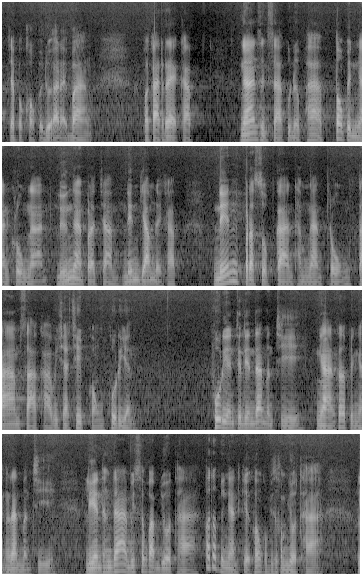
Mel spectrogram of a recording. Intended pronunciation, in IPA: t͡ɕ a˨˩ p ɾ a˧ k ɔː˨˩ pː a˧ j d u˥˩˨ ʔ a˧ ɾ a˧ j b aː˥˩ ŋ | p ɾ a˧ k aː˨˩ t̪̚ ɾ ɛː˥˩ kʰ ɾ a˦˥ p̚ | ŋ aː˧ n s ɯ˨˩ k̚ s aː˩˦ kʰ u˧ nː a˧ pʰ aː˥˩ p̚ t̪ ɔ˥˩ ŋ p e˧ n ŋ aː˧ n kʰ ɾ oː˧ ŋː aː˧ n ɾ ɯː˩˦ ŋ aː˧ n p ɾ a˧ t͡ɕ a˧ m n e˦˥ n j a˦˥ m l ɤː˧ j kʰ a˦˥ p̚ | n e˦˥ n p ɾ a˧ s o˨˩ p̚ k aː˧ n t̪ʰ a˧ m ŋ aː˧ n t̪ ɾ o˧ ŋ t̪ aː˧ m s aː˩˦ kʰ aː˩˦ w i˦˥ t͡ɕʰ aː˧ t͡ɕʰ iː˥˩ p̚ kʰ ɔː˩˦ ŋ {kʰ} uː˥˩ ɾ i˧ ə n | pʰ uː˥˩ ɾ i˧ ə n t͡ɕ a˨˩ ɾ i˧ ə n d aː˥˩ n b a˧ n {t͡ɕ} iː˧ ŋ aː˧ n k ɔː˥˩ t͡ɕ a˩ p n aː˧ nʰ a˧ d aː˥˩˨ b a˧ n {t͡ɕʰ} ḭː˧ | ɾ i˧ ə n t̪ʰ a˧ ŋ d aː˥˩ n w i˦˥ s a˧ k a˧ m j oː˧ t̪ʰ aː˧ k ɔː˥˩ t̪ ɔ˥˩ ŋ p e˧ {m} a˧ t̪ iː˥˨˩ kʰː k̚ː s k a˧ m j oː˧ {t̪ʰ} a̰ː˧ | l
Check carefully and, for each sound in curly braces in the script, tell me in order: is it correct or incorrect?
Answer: incorrect: pʰ, incorrect: t͡ɕʰ, correct, incorrect: n, correct

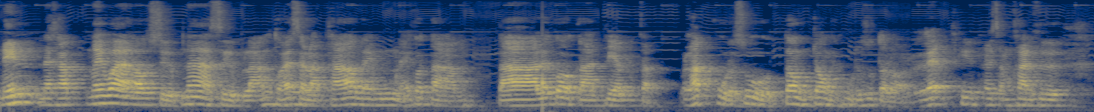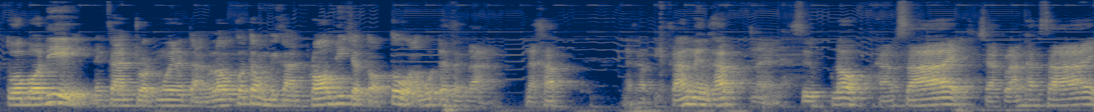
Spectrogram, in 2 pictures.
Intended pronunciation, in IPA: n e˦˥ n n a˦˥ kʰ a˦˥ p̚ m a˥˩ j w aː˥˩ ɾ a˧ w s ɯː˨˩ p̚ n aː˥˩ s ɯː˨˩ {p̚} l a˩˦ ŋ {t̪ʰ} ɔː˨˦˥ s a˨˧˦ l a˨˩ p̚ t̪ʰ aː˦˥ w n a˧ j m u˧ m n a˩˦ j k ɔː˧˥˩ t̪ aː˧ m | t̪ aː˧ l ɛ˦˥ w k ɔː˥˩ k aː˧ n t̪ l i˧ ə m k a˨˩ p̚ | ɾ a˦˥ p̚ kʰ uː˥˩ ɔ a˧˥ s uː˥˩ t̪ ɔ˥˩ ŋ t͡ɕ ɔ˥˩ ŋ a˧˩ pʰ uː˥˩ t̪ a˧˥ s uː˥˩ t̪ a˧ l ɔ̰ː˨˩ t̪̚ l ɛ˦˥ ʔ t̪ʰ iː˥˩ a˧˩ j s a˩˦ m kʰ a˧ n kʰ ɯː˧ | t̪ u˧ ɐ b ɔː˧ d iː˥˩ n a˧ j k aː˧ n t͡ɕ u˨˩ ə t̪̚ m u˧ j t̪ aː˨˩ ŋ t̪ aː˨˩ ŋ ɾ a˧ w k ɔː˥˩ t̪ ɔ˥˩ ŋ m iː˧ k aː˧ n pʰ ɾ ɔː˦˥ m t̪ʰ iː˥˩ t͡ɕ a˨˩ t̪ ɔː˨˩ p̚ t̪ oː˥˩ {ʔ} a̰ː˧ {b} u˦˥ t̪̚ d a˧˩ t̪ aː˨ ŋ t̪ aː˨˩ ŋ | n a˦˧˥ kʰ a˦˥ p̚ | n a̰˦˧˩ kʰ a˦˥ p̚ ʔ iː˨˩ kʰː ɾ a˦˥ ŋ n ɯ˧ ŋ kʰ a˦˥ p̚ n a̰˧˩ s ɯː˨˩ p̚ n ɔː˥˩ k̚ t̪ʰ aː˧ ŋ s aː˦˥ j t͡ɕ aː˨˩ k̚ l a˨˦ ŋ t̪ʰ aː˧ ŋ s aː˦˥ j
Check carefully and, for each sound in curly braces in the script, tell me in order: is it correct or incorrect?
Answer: correct, correct, correct, incorrect: w

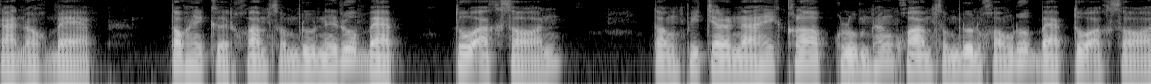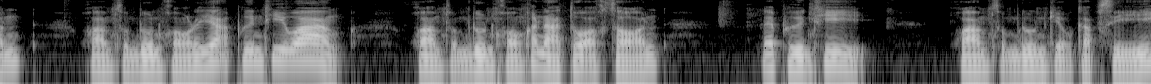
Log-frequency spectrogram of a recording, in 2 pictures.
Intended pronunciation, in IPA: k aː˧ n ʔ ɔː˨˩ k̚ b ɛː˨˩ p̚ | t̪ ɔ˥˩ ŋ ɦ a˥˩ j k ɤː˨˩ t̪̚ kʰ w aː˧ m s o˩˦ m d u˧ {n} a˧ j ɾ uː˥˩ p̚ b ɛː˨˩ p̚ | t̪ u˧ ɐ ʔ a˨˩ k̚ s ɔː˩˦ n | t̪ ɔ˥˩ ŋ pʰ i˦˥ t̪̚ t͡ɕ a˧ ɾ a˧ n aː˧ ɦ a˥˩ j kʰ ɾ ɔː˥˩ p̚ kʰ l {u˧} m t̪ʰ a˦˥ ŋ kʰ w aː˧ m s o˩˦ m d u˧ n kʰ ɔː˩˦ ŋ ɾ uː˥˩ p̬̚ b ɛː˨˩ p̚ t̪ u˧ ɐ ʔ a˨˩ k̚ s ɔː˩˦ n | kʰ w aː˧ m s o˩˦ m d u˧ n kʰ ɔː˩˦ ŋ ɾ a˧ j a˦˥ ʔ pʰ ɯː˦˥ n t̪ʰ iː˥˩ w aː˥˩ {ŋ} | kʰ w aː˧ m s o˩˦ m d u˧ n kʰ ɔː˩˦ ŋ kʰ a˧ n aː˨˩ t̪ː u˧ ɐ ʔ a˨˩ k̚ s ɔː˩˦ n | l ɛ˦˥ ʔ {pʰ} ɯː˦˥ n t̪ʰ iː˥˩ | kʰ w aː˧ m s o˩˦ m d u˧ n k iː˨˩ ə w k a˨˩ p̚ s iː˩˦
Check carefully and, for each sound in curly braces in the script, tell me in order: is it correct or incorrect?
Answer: incorrect: nː, correct, correct, correct

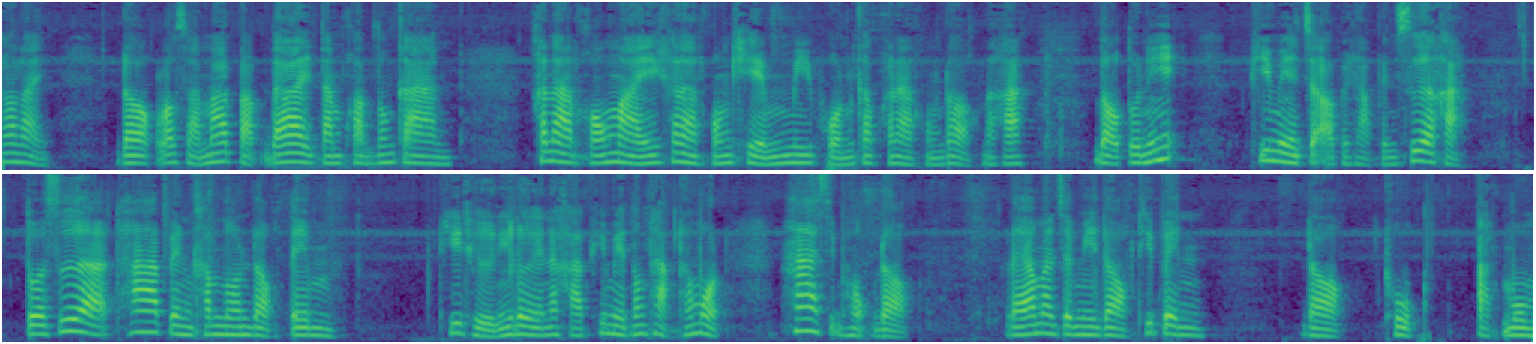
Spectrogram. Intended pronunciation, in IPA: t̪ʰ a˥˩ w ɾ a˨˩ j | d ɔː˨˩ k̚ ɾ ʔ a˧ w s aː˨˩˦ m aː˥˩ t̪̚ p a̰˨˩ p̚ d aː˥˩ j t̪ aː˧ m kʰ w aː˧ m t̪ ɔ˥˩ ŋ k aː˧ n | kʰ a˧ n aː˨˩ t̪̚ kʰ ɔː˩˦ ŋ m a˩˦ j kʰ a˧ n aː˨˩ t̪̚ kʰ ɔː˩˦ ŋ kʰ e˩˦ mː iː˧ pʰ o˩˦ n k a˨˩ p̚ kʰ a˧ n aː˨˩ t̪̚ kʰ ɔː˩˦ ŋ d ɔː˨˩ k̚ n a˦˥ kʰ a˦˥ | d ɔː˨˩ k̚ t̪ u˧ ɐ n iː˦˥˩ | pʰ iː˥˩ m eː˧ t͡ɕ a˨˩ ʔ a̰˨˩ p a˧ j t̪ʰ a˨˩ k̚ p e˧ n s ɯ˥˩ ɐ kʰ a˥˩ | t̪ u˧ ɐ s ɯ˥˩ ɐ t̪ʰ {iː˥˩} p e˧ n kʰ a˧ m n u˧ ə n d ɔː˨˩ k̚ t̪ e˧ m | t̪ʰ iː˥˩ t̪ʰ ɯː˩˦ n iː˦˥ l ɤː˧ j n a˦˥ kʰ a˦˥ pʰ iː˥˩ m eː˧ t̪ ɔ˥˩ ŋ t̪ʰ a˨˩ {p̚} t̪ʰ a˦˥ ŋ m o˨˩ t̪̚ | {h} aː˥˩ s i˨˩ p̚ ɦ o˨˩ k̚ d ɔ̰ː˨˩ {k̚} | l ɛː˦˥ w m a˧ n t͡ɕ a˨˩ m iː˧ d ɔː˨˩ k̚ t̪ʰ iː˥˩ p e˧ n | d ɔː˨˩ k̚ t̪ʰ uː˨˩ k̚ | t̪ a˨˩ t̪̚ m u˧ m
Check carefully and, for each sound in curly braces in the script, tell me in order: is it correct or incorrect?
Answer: incorrect: aː˥˩, incorrect: k̚, correct, correct

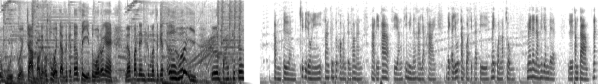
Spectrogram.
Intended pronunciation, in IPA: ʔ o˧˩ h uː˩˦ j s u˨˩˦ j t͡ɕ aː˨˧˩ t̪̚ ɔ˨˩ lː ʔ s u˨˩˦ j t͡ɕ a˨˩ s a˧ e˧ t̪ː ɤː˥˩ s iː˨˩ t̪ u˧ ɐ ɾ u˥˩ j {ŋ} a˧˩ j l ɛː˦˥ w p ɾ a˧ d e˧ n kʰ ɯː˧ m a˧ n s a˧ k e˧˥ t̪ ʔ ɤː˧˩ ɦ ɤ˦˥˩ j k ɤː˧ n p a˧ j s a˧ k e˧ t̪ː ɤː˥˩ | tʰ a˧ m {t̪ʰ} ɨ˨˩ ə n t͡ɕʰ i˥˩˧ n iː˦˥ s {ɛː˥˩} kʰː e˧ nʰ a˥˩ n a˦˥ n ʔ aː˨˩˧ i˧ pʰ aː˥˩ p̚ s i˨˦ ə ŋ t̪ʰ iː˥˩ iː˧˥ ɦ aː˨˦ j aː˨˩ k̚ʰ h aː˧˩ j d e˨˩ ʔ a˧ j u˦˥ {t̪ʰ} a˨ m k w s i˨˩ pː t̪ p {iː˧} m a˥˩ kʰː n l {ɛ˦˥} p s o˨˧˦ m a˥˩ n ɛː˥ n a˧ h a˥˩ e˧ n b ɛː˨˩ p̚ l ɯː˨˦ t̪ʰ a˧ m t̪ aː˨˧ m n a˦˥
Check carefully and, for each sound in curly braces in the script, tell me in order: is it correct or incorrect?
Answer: correct, incorrect: t̪, incorrect: aː˥˩, incorrect: t̪, correct, incorrect: a˦˥

